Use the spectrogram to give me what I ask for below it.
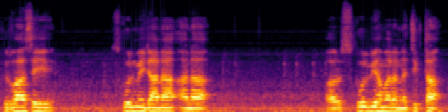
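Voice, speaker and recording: A man praying and then telling his personal testimony, with a halting delivery that keeps repeating words of address to God. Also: medium pitch, completely flat delivery, darkish tone, a little hiss or hum. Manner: slow, halting delivery with many repeated "Lord" and "Father" fillers. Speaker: preacher giving a testimony.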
